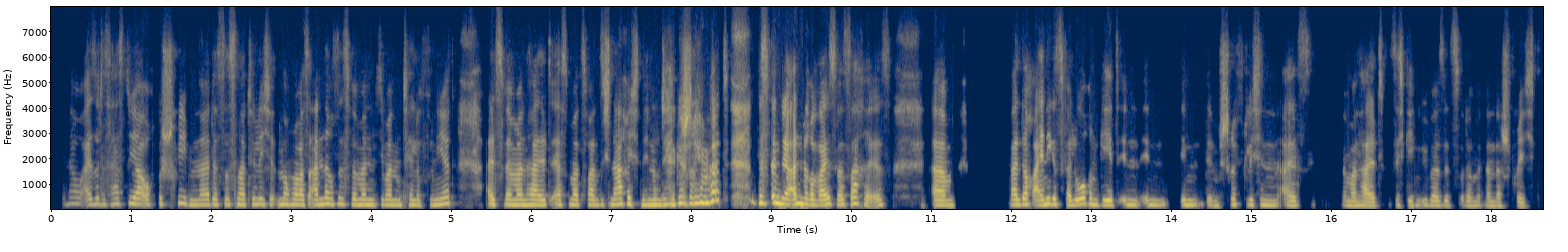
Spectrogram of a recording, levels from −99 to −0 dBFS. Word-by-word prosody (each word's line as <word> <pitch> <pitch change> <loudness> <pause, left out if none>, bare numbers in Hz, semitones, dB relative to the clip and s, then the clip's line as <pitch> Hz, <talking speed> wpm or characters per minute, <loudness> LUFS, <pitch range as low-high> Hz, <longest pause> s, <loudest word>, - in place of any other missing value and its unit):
Genau, 235 +2 -16
also 215 +2 -6
das 205 -1 -12
hast 225 +1 -9
du 245 - -4
ja 225 -2 +2
auch - - -5
beschrieben, 230 -3 -5
ne, 200 +1 -2
dass 210 0 -5
es 205 +2 -6
natürlich 210 0 -2
noch 210 0 0
mal 205 -1 +2
was 195 0 0
anderes 215 +2 0
ist, 220 -1 -6
wenn 210 - 0
man 200 0 +2
mit 195 +2 -7
jemandem 195 -1 -1
telefoniert, 195 +5 -3 0.4
als 200 -1 -1
wenn 200 -1 +1
man 200 0 +3
halt 195 -1 +2
erst 195 0 -5
mal 200 -2 +1
20 195 +1 -3
Nachrichten 225 0 +2
hin 195 +1 +4
und 195 0 +3
hergeschrieben 250 +5 +5
hat, 360 +1 +4 0.4
bis 270 -1 +3
denn 265 -1 +9
der 215 -2 +7
andere 220 -5 +5
weiß, 200 +2 +4
was 190 +2 -1
Sache 235 -6 +1
ist. 200 +2 -5 0.5
Ähm, 185 0 +3 0.6
weil 200 -1 +2
doch 215 0 +2
einiges 215 +2 +3
verloren 205 +1 +3
geht 185 -1 +2
in 190 0 -3
in 190 +3 -5
in 195 +2 -2
im 170 - -7
Schriftlichen, 195 -2 -5
als 175 -1 -5 0.4
wenn 175 0 -11
man 170 +1 -2
halt 155 -1 -1
sich 180 -4 -12
gegenübersitzt 175 -1 -7
oder 165 -1 -8
miteinander 160 -2 -8
spricht. 150 -1 -9
200 Hz, 200 wpm, -21 LUFS, 190-215 Hz, 0.6 s, denn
